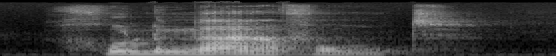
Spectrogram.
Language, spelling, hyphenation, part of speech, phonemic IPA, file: Dutch, goedenavond, goe‧den‧avond, interjection, /ˌɣu.dəˈnaː.vɔnt/, Nl-goedenavond.ogg
- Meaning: good evening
